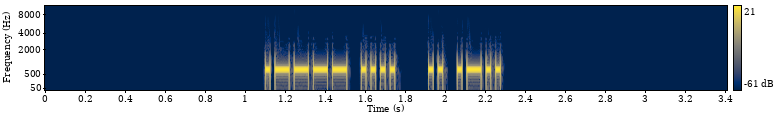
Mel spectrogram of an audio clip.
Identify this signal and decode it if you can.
Morse code, heard as a keyed tone, about 50 wpm, 700 Hz. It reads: 1H IL
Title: Winter Field Day Exchanges 50wpm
